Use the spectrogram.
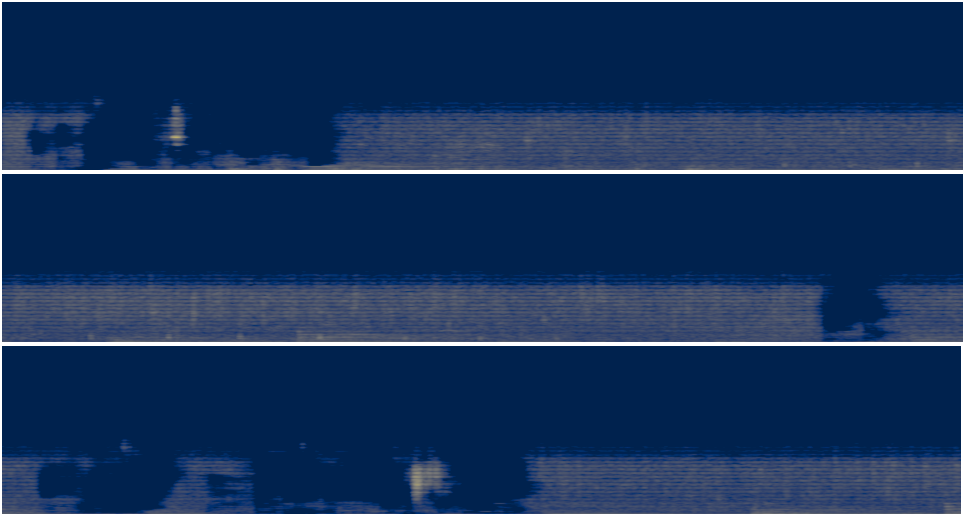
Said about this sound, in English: And it begins to rain heavily. So you try to walk faster and faster to find a place to take shelter from the rain.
